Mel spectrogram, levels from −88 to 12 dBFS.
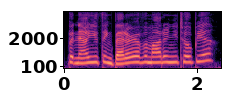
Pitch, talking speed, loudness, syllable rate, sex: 265 Hz, 230 wpm, -14 LUFS, 6.0 syllables/s, female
